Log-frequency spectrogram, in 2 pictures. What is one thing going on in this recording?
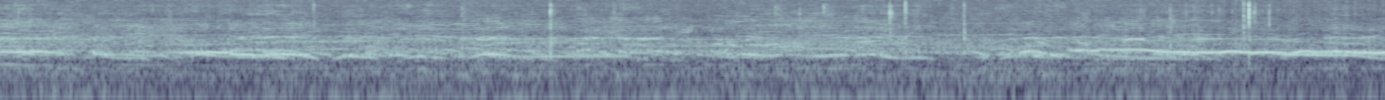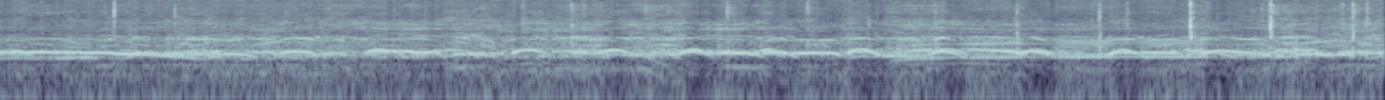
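Several young men shout and argue angrily outdoors.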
